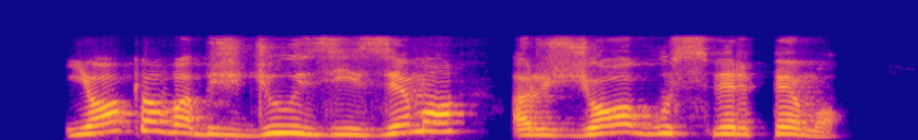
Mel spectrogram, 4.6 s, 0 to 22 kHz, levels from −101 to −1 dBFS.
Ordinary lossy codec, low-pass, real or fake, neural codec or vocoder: Opus, 32 kbps; 7.2 kHz; real; none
